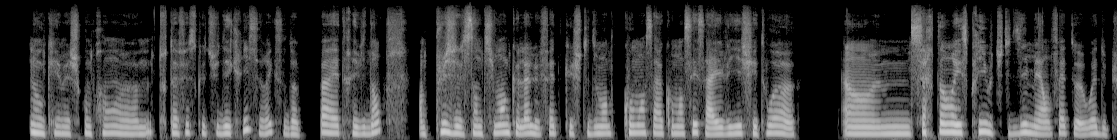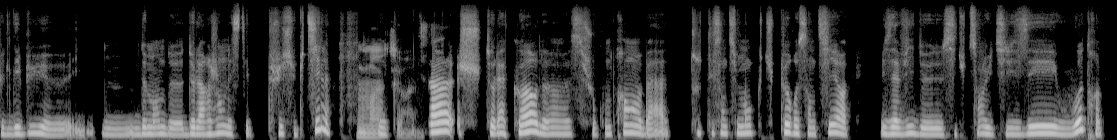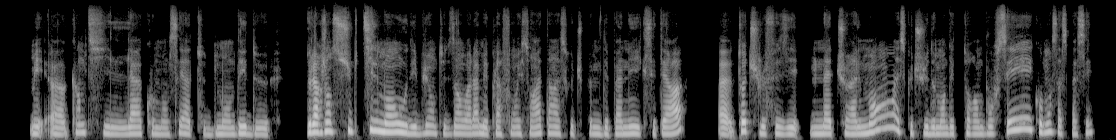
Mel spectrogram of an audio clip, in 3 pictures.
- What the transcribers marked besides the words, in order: drawn out: "un"; other background noise; stressed: "naturellement"
- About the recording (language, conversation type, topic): French, advice, Comment puis-je poser des limites personnelles saines avec un ami qui m'épuise souvent ?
